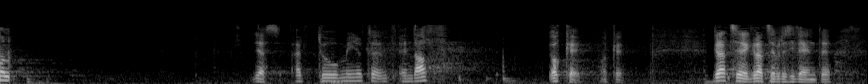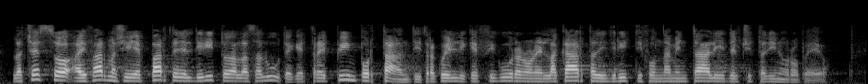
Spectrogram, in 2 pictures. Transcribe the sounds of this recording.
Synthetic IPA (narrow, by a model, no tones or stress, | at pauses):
jɛsavt̪uminut̪ɛnd̪alf | okːɛjokːɛj | ɡɾat̪sːjeɡɾat̪sjepɾesid̪ɛnt̪e | lat͡ʃːɛsːoajfarmat͡ʃiɛpːart̪ed̪eld̪iɾit̪ːod̪alːasaluːt̪ek̟et̪ːɾaepːjuimport̪ant̪it̪ɾakːwelːik̟efːiɡuːɾanonelːakart̪ad̪ejd̪iɾit̪ːifond̪ament̪aːlid̪elt͡ʃit̪ːad̪iːnoɛwɾopɛ̰ːo̰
